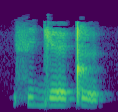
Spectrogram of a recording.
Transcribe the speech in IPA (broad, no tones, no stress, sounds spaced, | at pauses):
s i ɡʲ ɛ ǃ ɘ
